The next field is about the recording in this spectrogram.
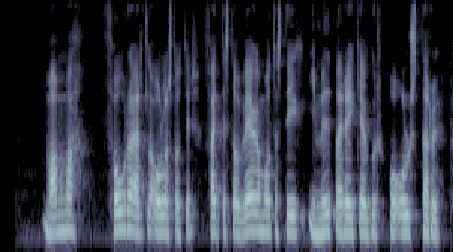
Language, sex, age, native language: Icelandic, male, 20-29, Icelandic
